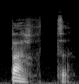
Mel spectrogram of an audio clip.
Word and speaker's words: partent: Okay, and the last persons, il, elle, partent. Remember, classic ending, ENT, but then you don't pronounce them, partent.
